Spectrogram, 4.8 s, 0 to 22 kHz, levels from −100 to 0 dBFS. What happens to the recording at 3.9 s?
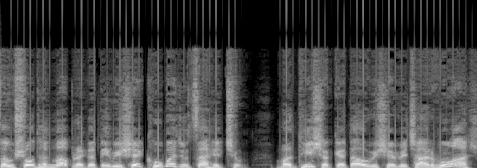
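At 3.9 s the speech falls inside a run of periodic USB or driver dropouts that lasts from 0.11 s to 4.72 s. Every 64 ms, roughly a tenth of a millisecond of audio is lost and replaced by silence, most likely because a background task stalls the USB bus or audio driver on a fixed schedule. There are about seventy of these gaps, heard as small ticks only while the voice is sounding. Random clicks or network packet loss would be irregular and usually longer. These are tiny and spaced exactly 64 ms apart, about 15.6 per second.

Under those ticks, the whole clip, including this moment, carries the sound of transcoding between lossy codecs. Nothing remains above 15.8 kHz, and two different kinds of artefact are heard together. The mix suggests Vorbis followed by Opus, at rates around 36 and 32 kbit/s. A single encode at a low bitrate would give only one consistent artefact character. 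Here the second codec has spent bits re-encoding the first codec's artefacts and then added its own, and the lowest cut-off from the chain is the one that remains.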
